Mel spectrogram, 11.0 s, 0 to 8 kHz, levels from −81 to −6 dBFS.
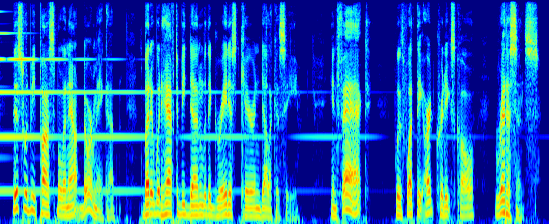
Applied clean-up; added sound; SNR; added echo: none; Musical instrument; 13 dB; none.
